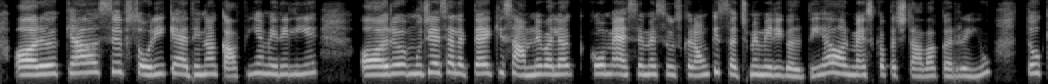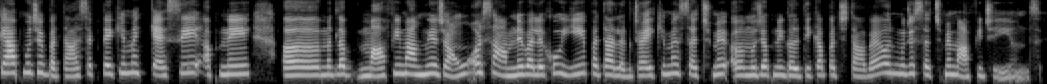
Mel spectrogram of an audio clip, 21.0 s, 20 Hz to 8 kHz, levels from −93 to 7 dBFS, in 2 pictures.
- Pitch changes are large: No, average, 3.1 semitones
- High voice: Yes, very high, 265 Hz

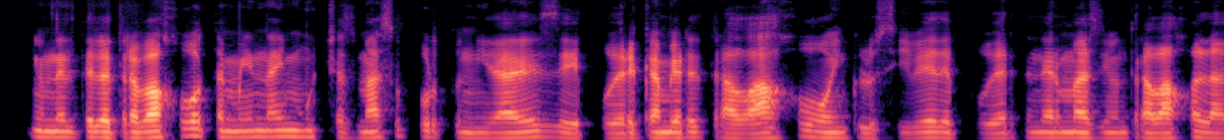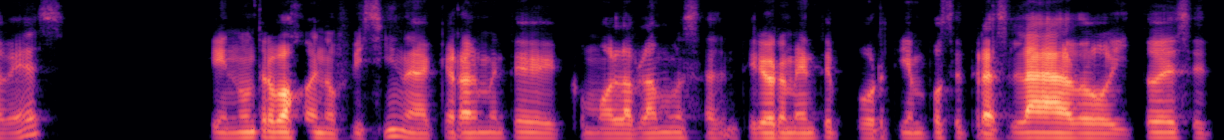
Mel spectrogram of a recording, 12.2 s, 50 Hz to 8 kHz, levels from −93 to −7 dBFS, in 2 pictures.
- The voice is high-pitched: No, low, 110 Hz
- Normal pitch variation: No, narrow, 1.8 semitones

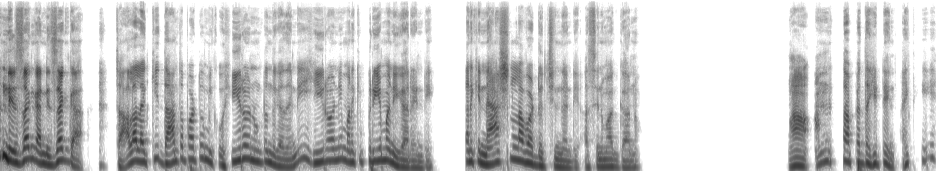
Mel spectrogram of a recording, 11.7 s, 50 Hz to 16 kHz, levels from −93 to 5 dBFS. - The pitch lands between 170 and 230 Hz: Yes, medium, 185 Hz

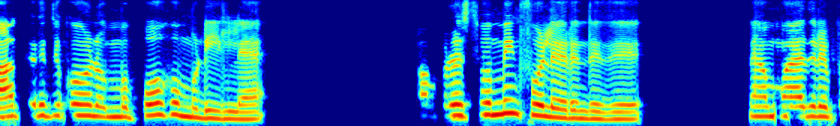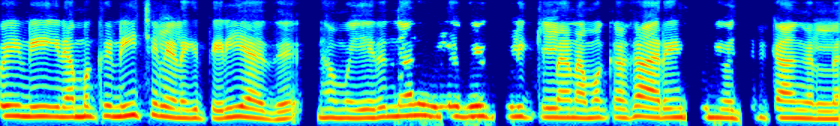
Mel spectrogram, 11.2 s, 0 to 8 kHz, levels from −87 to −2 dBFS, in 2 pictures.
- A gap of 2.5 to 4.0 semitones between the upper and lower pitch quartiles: Yes, average, 3.6 semitones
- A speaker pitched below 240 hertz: Yes, high, 225 Hz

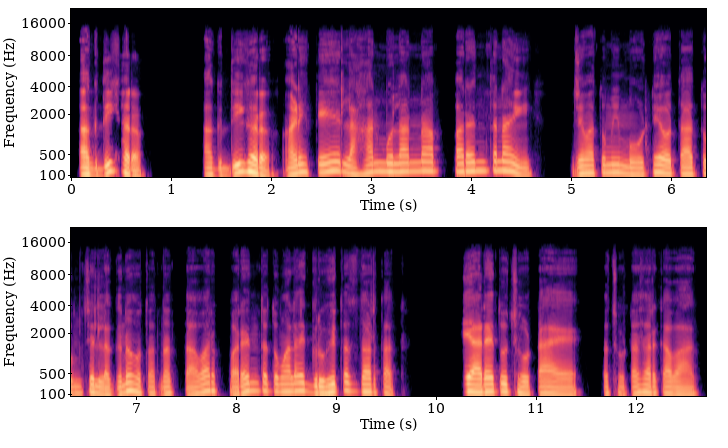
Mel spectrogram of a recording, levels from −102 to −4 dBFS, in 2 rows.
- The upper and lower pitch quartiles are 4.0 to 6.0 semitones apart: Yes, average, 4.6 semitones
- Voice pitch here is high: No, low, 125 Hz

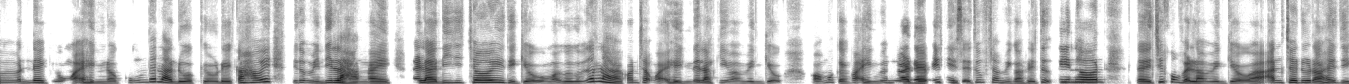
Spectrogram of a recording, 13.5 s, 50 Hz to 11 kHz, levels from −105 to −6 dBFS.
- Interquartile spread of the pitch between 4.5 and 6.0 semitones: Yes, average, 4.8 semitones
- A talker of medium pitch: No, high, 230 Hz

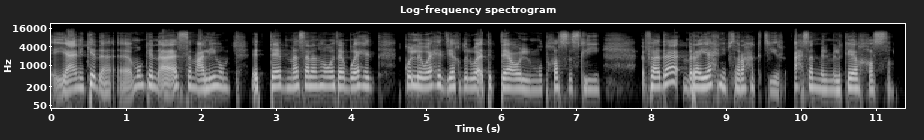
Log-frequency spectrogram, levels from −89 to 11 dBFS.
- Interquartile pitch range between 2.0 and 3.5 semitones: Yes, average, 2.9 semitones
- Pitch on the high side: Yes, high, 195 Hz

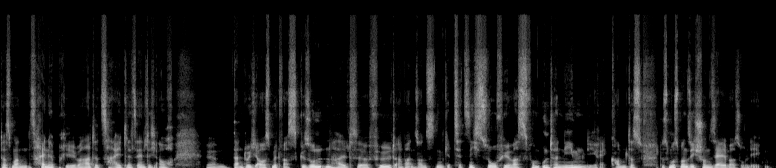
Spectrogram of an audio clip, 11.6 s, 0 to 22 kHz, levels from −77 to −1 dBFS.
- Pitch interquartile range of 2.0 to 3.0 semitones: Yes, average, 2.7 semitones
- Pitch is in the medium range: No, very low, 90 Hz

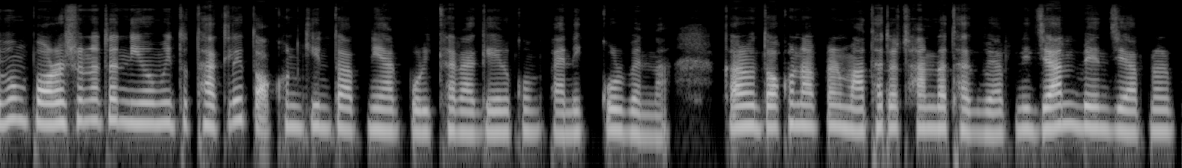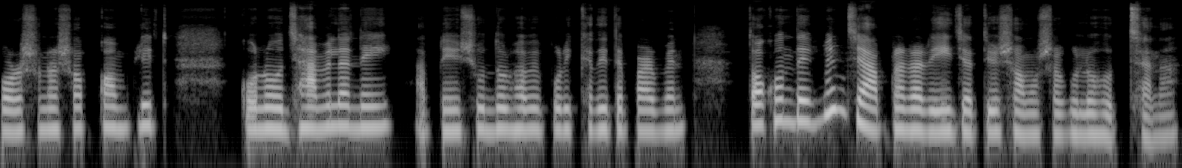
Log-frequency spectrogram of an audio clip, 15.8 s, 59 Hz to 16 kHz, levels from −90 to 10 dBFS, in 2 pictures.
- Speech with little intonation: No, average, 3.1 semitones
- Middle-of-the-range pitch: No, high, 215 Hz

